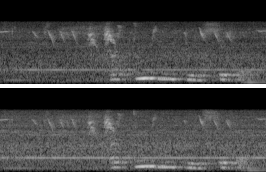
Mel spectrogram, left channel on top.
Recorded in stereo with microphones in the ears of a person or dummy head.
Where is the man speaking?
40° right (ahead or behind), 2.5 m.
